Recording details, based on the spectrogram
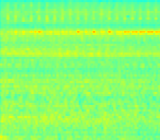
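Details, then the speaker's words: Used car at cold idle during a pre-sale inspection: fast, light ticking over an otherwise smooth idle; inspector suspects oil coming up slowly or something starting to wear, not confirmed. "Oke cuma ada suara seperti Pengen ya pengen bunyi"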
